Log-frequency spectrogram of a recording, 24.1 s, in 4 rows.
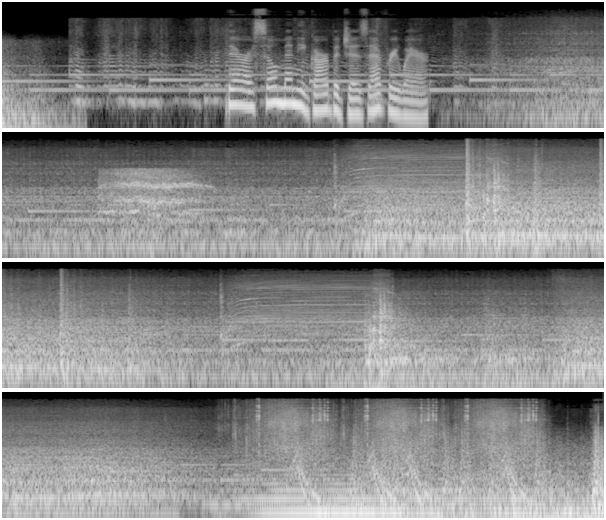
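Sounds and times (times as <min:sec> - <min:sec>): engine hum: 0:04.3 - 0:24.0
rising mechanical whine: 0:05.0 - 0:23.8.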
